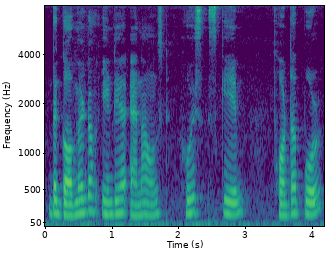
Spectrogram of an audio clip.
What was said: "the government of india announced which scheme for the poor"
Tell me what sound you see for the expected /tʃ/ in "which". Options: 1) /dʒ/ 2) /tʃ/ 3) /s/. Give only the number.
3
